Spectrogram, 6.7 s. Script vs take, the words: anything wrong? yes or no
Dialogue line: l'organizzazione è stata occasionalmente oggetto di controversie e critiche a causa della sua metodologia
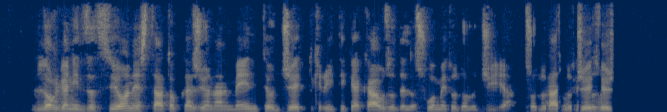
yes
